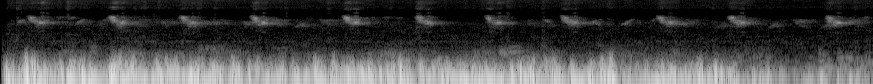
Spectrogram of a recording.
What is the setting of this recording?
park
